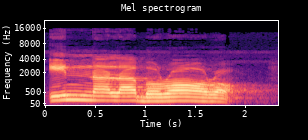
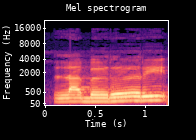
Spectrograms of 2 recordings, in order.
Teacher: Innal abroro dibaca rnya dalam keadaan tafkhim dan labori dalam keadaan tarqik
